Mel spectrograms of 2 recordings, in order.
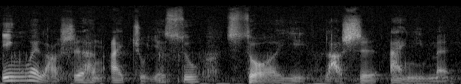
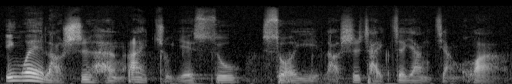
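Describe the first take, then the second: First: Slow, softer loving voice; gentle teacher assurance; tender. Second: Slow, gentle sincere voice; a touch of tender teacher. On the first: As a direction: say it with love. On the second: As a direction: tell them tenderly. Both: Shown as a demonstration. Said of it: "我们就要说".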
